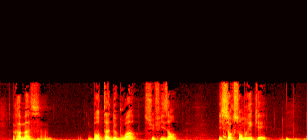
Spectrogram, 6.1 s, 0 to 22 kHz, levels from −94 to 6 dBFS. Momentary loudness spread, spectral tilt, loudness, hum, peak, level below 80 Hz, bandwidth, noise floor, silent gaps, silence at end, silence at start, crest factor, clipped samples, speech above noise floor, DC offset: 17 LU; -6 dB/octave; -19 LUFS; none; 0 dBFS; -40 dBFS; 9.4 kHz; -51 dBFS; none; 0 s; 0.25 s; 20 dB; under 0.1%; 33 dB; under 0.1%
